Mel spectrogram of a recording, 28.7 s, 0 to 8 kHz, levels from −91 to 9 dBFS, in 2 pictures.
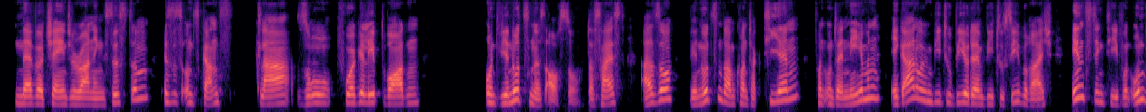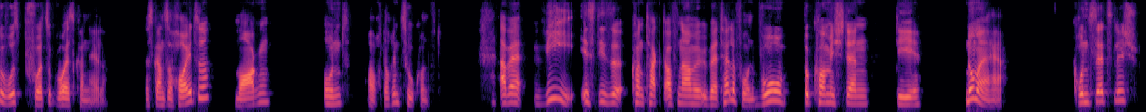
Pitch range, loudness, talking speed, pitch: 155-205 Hz, -27 LUFS, 135 wpm, 175 Hz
